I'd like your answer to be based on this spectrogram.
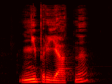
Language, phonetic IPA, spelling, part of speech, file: Russian, [nʲɪprʲɪˈjatnə], неприятно, adverb / adjective, Ru-неприятно.ogg
- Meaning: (adverb) disagreeably, unpleasantly; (adjective) short neuter singular of неприя́тный (neprijátnyj)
